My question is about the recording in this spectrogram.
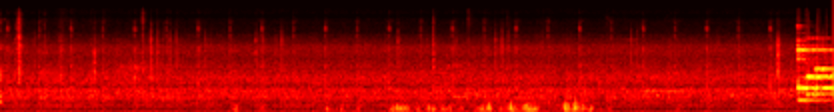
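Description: Steady hum of a car's interior, the ventilation and road noise of a vehicle cabin, with faint scattered ticks and a few soft low thumps about halfway through.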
